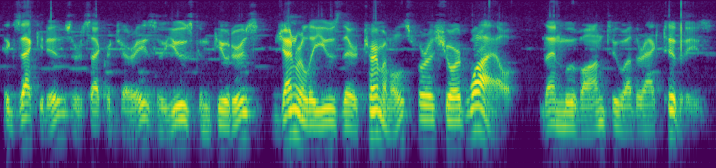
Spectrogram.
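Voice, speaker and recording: A man presenting a product demonstration in a scripted, instructional promotional narration with clearly structured delivery. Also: sits low, sing-song, fast talker, faint music behind. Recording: dull lo-fi 1980s demo recording.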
